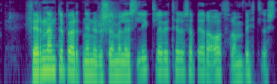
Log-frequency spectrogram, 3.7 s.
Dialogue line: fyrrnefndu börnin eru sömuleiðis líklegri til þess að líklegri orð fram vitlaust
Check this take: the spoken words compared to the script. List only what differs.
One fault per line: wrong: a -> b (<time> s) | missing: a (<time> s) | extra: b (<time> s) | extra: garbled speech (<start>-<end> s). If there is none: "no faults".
wrong: líklegri -> bera (2.7 s)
